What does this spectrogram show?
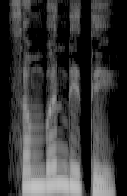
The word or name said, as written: ಸಂಬಂದಿüತ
